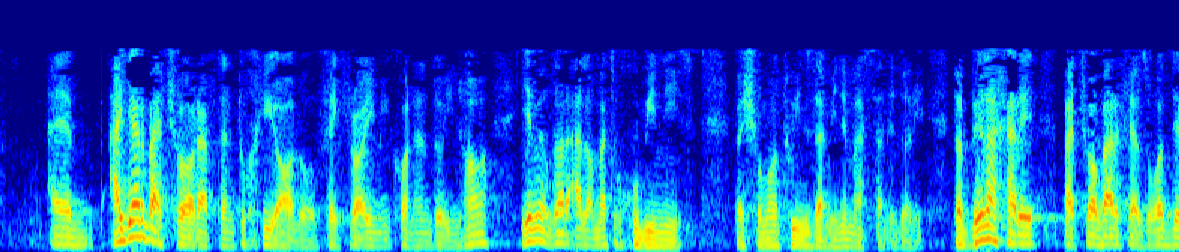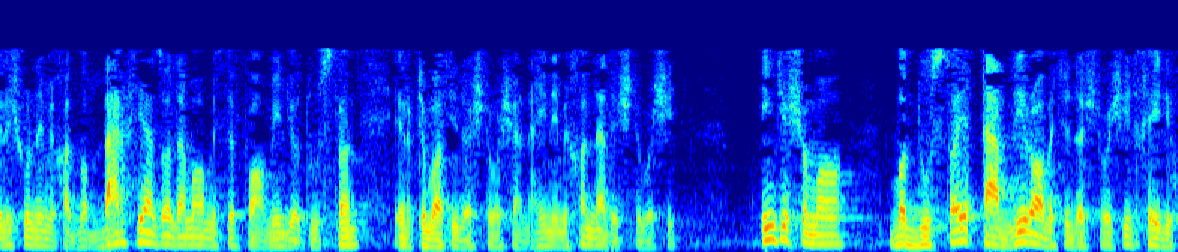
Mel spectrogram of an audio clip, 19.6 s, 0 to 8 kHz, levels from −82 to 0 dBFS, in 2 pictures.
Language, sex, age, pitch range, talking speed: Persian, male, 50-69, 85-115 Hz, 170 wpm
